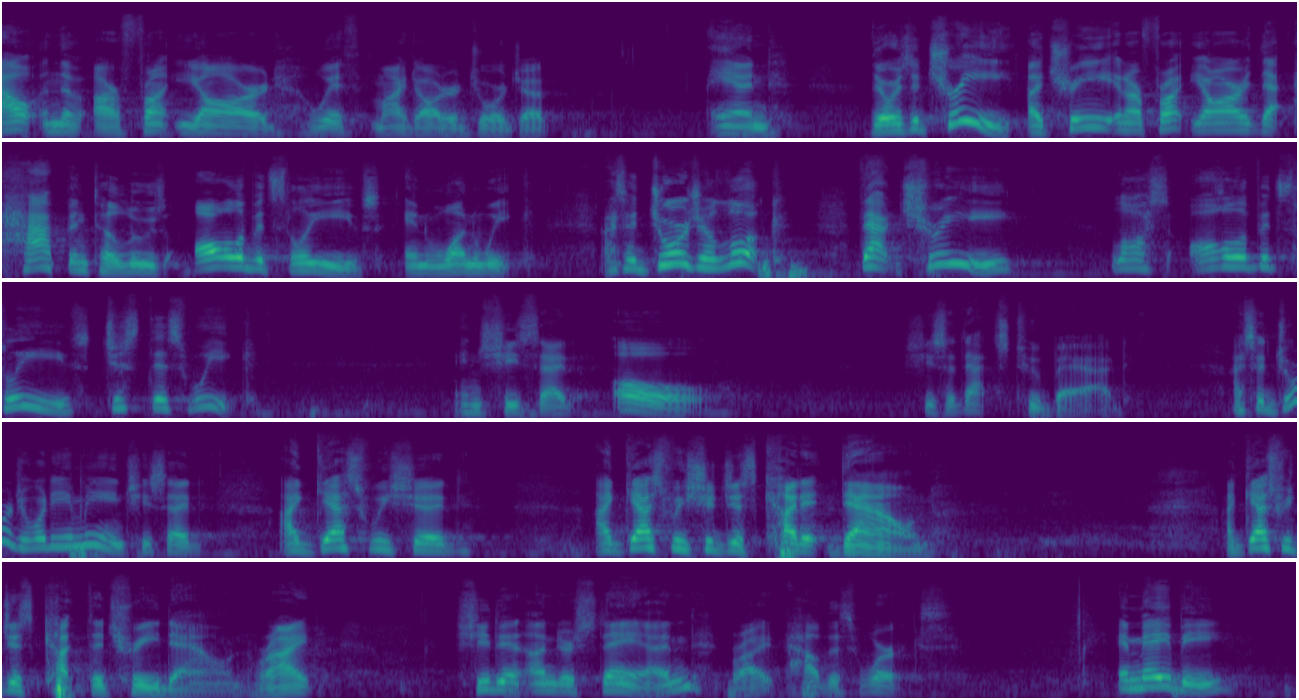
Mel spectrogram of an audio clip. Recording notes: In the second half, there is a recording of a keynote. At the Doing the Salvation Army Civic Luncheon in Naples in 2016.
